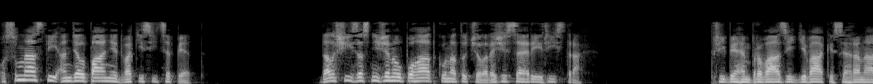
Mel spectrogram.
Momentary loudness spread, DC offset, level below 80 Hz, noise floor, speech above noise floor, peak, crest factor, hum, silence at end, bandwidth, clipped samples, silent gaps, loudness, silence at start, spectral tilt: 10 LU; under 0.1%; -48 dBFS; under -90 dBFS; over 72 dB; -4 dBFS; 16 dB; none; 0 s; 7.8 kHz; under 0.1%; 2.24-2.94 s, 6.12-6.82 s; -19 LUFS; 0 s; -5 dB/octave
